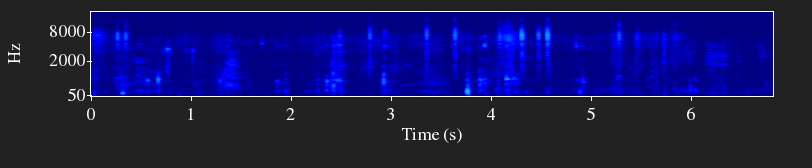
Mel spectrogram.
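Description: Puppies mouthing and chewing a hard bone-shaped chew toy in play: irregular sharp clicks and knocks of teeth on the bone.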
